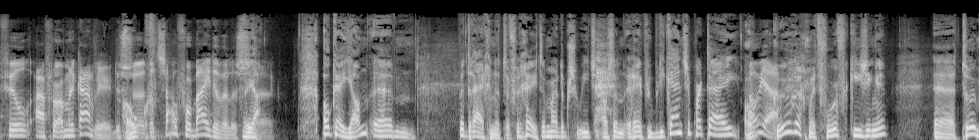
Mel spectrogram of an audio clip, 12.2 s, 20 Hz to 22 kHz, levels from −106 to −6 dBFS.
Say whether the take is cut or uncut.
cut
